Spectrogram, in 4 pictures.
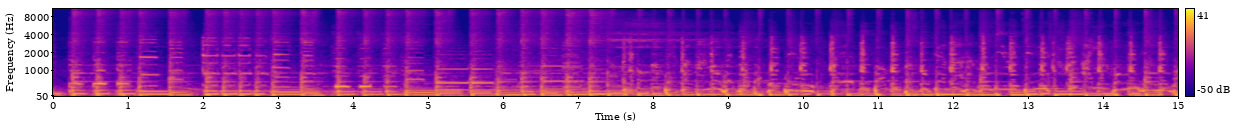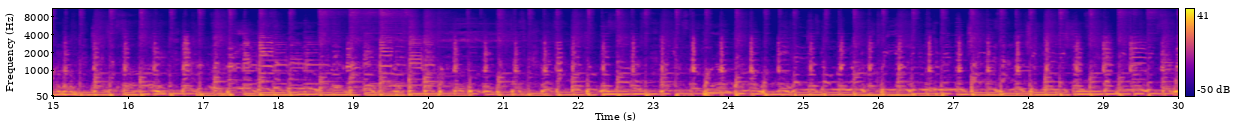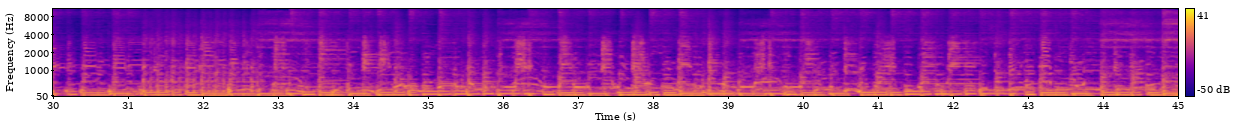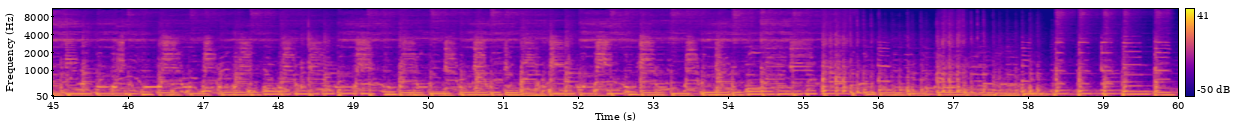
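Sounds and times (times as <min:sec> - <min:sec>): drum kit with rimshots: 0:00.0 - 1:00.0
electric bass line: 0:00.0 - 1:00.0
reggae band playing: 0:00.0 - 1:00.0.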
